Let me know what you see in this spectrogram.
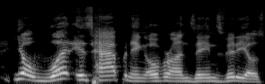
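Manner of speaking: ordinary talk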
